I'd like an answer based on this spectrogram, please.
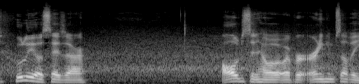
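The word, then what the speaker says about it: Júlio César: haven't pronouncing it incorrectly it is Julio Cesar not Julio Cesar Alderson however earning himself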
